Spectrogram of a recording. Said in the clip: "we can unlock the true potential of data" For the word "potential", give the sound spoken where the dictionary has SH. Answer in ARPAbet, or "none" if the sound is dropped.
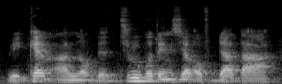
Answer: S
